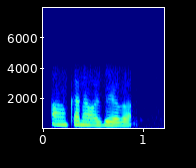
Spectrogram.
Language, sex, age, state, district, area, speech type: Manipuri, female, 18-30, Manipur, Churachandpur, rural, conversation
